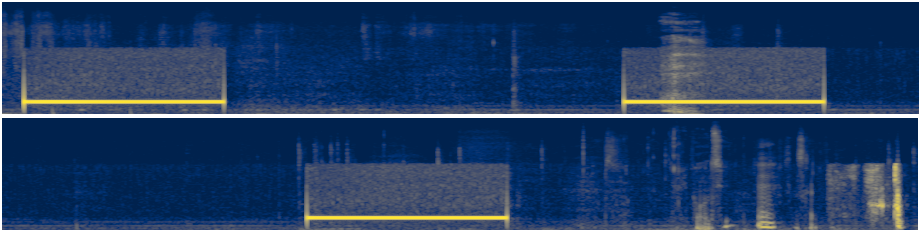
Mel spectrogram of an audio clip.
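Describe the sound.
Ringback tone while placing a phone call: three steady, loud, mid-pitched buzzing tones, each about two seconds long and separated by pauses of roughly four seconds, with faint talk and rustling in the gaps and after the last tone.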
